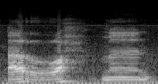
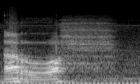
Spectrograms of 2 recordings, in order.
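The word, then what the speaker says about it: الرحمن: lebih lama harrah Nah bukan ar-rahman tapi arroh ngalir ya dialirkan lebih panjang tapi enggak boleh terlalu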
